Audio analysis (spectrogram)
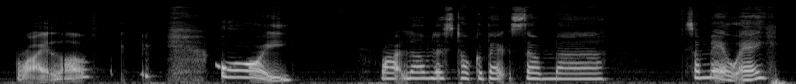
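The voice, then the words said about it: Cockney chimney-sweep accent, Mary Poppins. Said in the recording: “the chimney sweep from Mary Poppins thing going on”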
